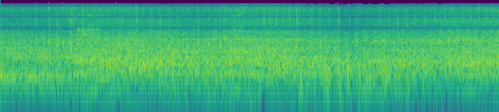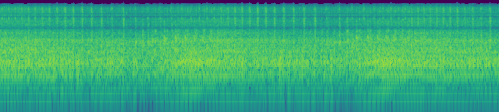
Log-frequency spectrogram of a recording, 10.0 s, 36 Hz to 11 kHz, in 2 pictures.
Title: What is the engine knock? (BMW E36 318i 1997)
